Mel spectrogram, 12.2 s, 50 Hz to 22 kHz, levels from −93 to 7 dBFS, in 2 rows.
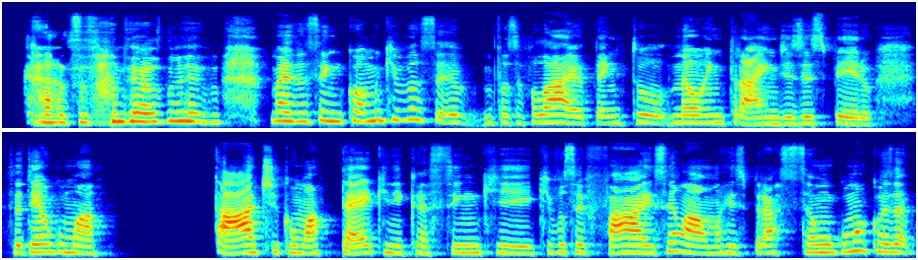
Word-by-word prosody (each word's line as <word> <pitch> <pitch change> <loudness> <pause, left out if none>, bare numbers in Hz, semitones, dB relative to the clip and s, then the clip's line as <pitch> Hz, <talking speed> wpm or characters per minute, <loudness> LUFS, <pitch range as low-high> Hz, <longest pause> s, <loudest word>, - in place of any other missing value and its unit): Graças 235 -2 -1
a - - +5
Deus 265 -1 +4
mesmo. 275 -4 +1 0.3
Mas 280 -1 +3
assim, 270 +1 -1
como 285 0 -1
que 320 - -6
você 295 -7 -6 0.2
você 225 0 -12
falou: 235 +3 -1
"Ah, 240 -2 +6
eu 210 - -7
tento 215 +1 -6
não 225 0 -1
entrar 225 -4 -1
em 200 +1 -6
desespero.", 200 -1 -6 0.3
você 225 - -5
tem 245 0 +1
alguma 230 -4 -1 0.7
tática, 235 +3 +7
uma 215 -1 +2
técnica 220 +1 -2
assim, 230 +2 -7
que 225 -3 -7
que 220 +4 -14
você 235 0 -6
faz, 225 -1 +4
sei 275 - -4
lá, 235 -5 +6
uma 210 0 -8
respiração, 225 +2 -5
alguma 260 +5 -2
coisa 250 -4 -3
230 Hz, 170 wpm, -20 LUFS, 215-250 Hz, 0.7 s, tática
